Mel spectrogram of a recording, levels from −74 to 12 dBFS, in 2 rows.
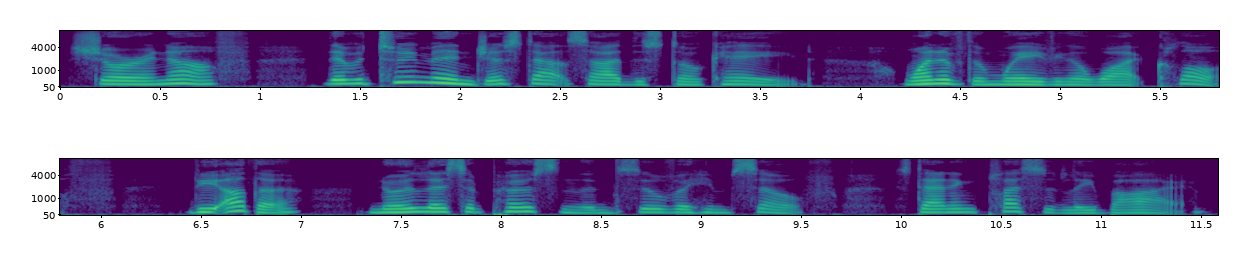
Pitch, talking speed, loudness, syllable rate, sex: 190 Hz, 150 wpm, -19 LUFS, 4.7 syllables/s, female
